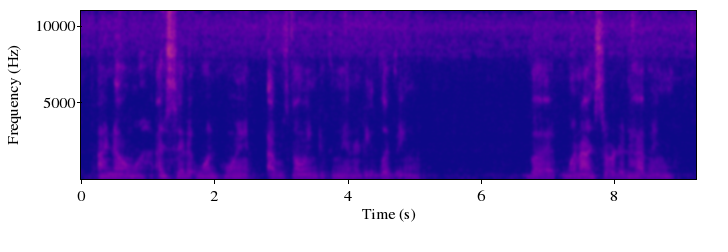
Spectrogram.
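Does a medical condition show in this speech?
Yes: cerebral palsy.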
